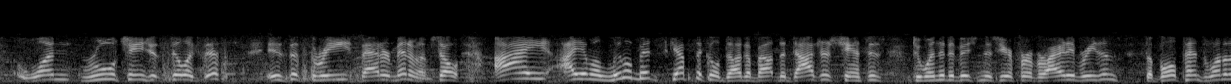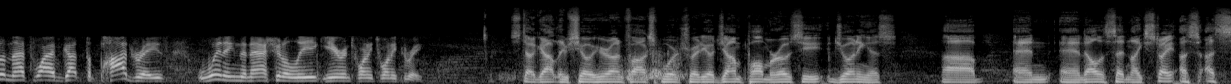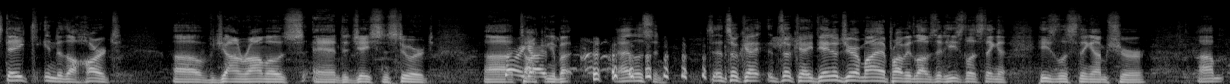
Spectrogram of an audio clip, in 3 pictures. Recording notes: The Final Four in Houston. Broadcasts from radio row at the college hoops event.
